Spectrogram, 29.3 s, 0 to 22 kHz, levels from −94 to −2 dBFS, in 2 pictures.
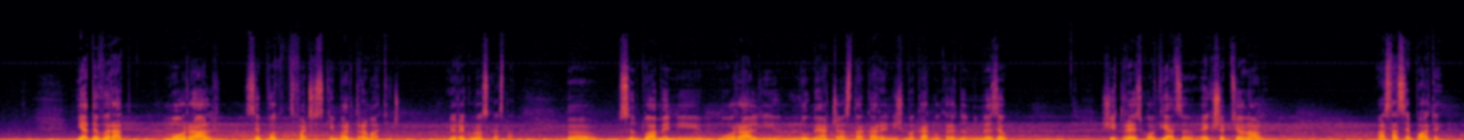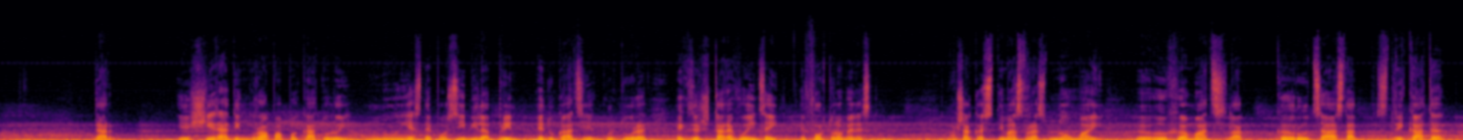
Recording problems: echo of what is said; faint; throughout; 410 ms later, 20 dB below the speech
low rumble; noticeable; throughout; 20 dB below the speech

